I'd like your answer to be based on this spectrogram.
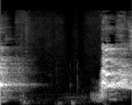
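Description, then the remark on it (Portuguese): A dog barks as the neighbours arrive: a sharp bark at the start, a short pause, then a louder, longer bark near the end. No one speaks. “A Sasha Joanita tem sempre a mania de ladrar quando os vizinhos chegam”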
